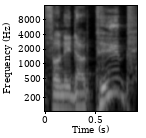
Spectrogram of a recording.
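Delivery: put-on French Canadian accent. Reading a chat message aloud for a joke: put-on French Canadian accent. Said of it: "That's definitely French Canadian, the way you said that".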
